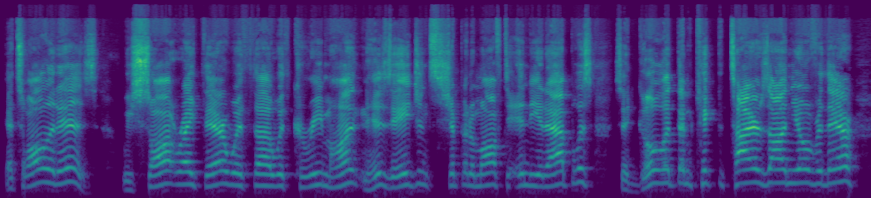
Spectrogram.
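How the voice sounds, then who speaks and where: An American man hosting a fantasy football talk show, animated and theatrical, with colloquial, wisecracking delivery. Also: high voice, moderate pace, hardly any pauses. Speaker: sports talk show host.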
